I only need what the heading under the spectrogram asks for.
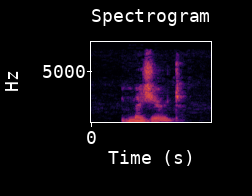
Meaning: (adjective) 1. That has been determined by measurement 2. Deliberate but restrained 3. Rhythmically written in meter; metrical; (verb) simple past and past participle of measure
- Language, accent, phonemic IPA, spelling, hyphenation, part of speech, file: English, Southern England, /ˈmɛʒəd/, measured, meas‧ured, adjective / verb, LL-Q1860 (eng)-measured.wav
